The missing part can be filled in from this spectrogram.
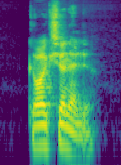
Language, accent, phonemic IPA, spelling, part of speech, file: French, France, /kɔ.ʁɛk.sjɔ.nɛl/, correctionnelle, adjective / noun, LL-Q150 (fra)-correctionnelle.wav
- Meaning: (adjective) feminine of correctionnel (“correctional”); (noun) magistrates' court (tribunal correctionnel)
